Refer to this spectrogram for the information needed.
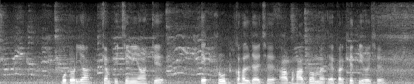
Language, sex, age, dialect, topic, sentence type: Maithili, male, 31-35, Eastern / Thethi, agriculture, statement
